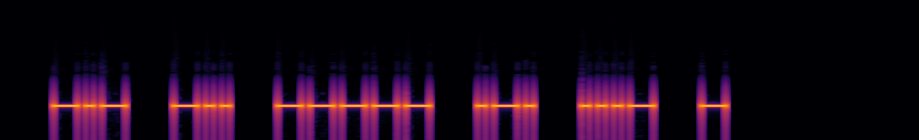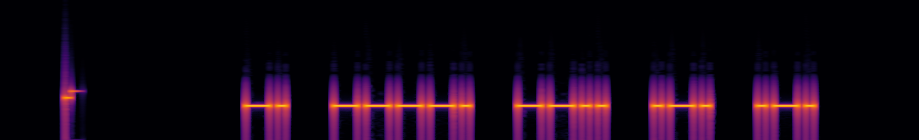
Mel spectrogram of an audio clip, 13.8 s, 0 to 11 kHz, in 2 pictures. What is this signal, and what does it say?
Morse code, heard as a keyed tone, about 20 wpm, spaced as for 14 wpm, 700 Hz. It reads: KD0RVT N9ZRR
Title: 245 Lesson 39g - Letter z - Call Signs 20wpm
